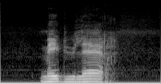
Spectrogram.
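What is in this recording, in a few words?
"medullair", Dutch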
